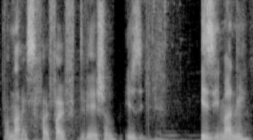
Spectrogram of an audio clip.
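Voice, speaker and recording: A man chatting casually on a game livestream, explaining things in a halting, repetitive way. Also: on the low side, a little mellow, faint music behind. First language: not English. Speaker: game live streamer.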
